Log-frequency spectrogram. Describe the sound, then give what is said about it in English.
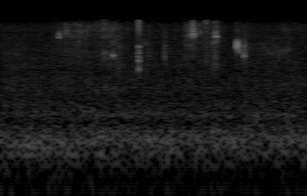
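Someone chews a crispy fry close to the mic, with scattered crisp, brittle crackles over a steady low hiss. The crunching is quiet and irregular, and no one speaks. “This is a good crunchy one.”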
